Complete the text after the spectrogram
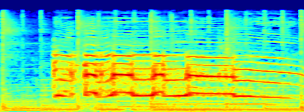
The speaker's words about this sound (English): Cock-a-doodle-doo. Cock-a-doodle-doo. I am a rooster.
